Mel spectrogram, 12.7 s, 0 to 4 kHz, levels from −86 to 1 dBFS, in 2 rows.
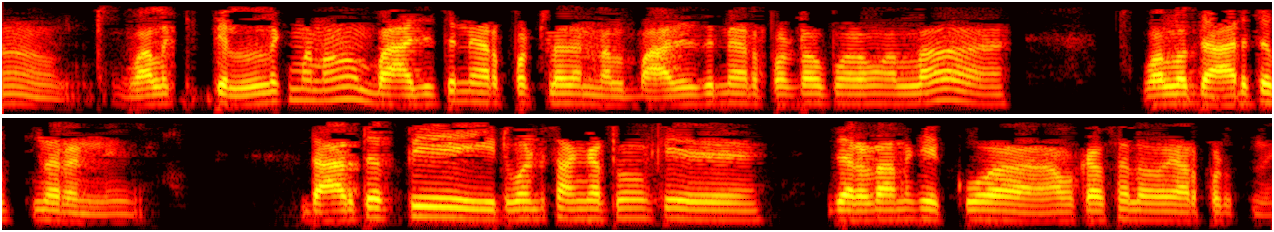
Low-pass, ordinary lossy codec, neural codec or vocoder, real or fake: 3.6 kHz; MP3, 16 kbps; none; real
